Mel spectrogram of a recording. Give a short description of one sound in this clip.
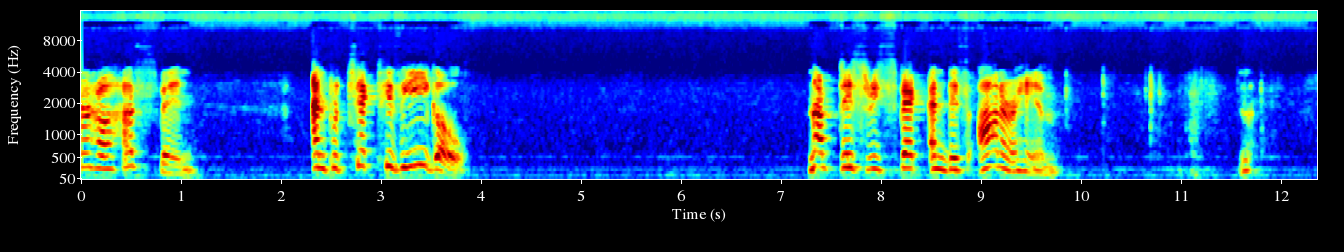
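An older woman speaks calmly and expressively, close by, with pauses.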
